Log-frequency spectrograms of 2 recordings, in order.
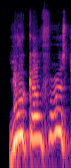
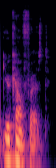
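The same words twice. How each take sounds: First: Very high, loud insistence; hammed-up yelled command; mock shout. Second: Said in the usual way. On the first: Shouted quote inside mock threat.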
